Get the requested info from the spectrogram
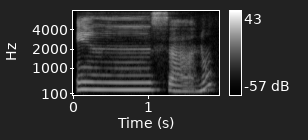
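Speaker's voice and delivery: इंसानु with noon hidden in light ghunna; slow इंसानु, nasal noon not clear; tajweed ikhfa demo. Shown as a demonstration. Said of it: "इंसानु ऐसे पढ़ेंगे".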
